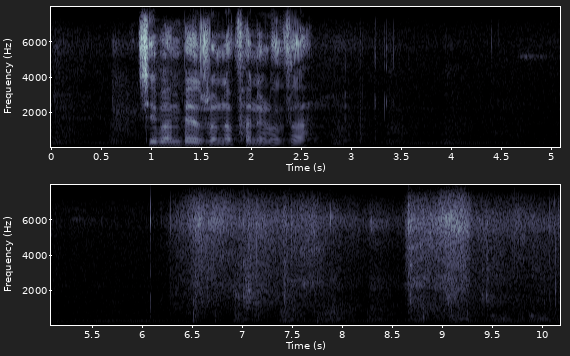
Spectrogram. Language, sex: Venda, male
